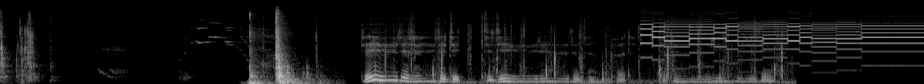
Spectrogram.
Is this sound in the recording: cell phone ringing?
yes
